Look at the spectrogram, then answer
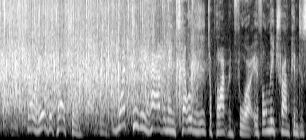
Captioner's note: applause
